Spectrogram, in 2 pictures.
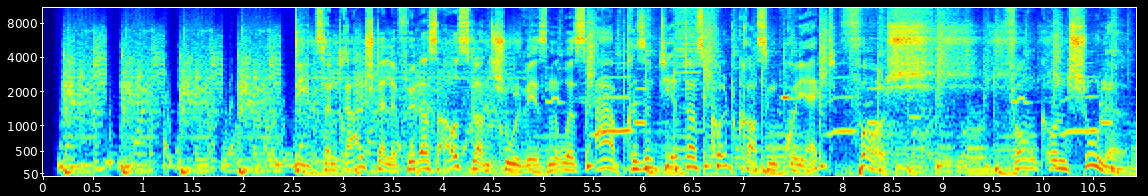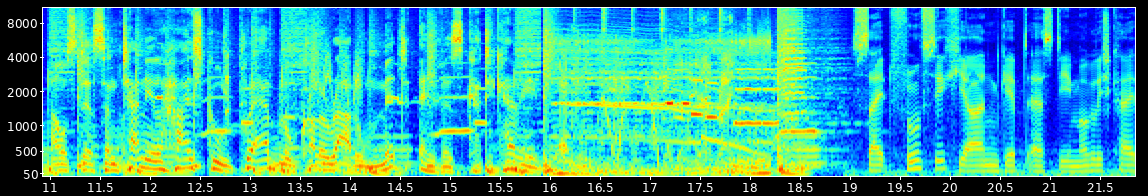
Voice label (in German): Umfrage Warum lernen wir Deutsch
